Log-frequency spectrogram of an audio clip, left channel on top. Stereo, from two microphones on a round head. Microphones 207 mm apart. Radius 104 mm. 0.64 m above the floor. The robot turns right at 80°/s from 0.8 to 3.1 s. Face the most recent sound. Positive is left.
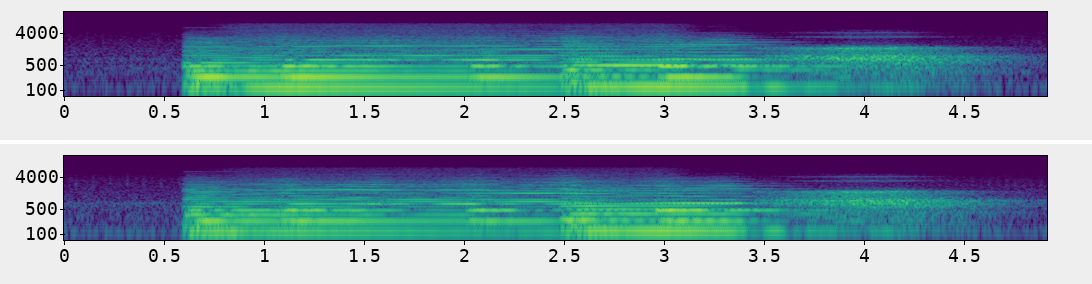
turn(degrees=-30)  # may be behind; listen again after turning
